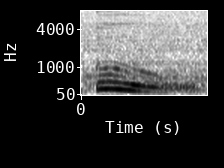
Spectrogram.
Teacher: So if you're moving your tongue a little bit up towards the back, the soft palate, ooh, then, and you're rounding your lips forward, then you'll get the sound ooh. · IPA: /uʷ/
